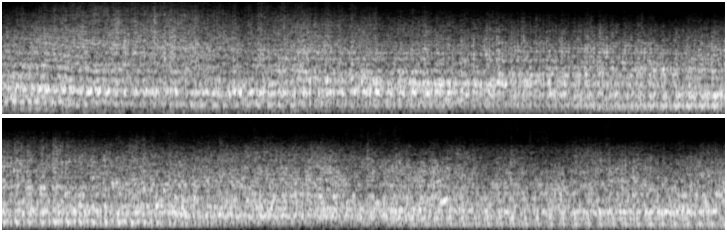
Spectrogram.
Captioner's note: plane and explosion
